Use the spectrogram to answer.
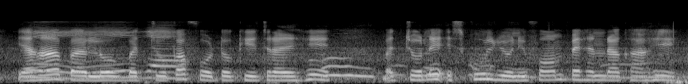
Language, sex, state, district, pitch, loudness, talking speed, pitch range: Kumaoni, female, Uttarakhand, Uttarkashi, 200 Hz, -18 LUFS, 140 wpm, 190-230 Hz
